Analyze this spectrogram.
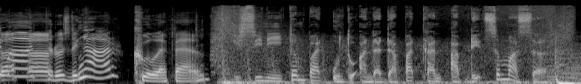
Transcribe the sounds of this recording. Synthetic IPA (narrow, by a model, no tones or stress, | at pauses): maəɾʊs̬dəŋarkʰulɛfɛ̰̃mdisinĩt̪əmpat̪̚unt̪ʊk̚andadapat̪̚kanap̚det̪̚səmãsa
